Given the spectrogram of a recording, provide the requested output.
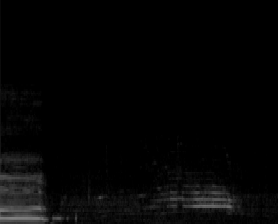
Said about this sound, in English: Is someone just playing a sound effect of cat music? Yeah, guess who that? Guess who that is? Is somebody just messing with us and playing cat sounds?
